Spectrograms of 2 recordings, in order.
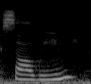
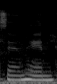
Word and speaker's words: Samhain: It's pronounced, like, Saween, but I say Samhain because that's just, like, the English pronunciation, or how I pronounce it.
